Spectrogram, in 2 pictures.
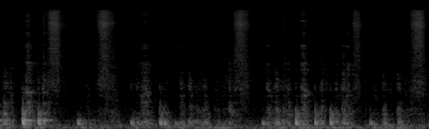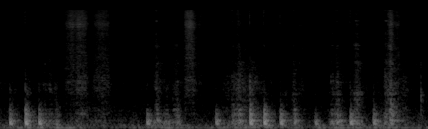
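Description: Faint scratching of a glass dip pen's nib on paper as words are handwritten in quick short strokes, with a brief pause about seven seconds in.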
